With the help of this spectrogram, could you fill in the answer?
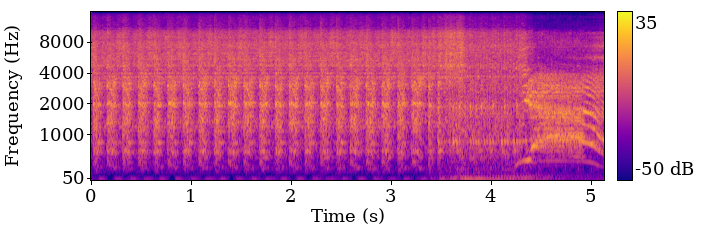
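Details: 1.9 JTDM/CDTI diesel after snapped timing belt rebuild (new belt, rockers, water pump, glow plugs), fuel primed: regular cranking pulses about three a second, then it fires and settles into idle; starts normally.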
